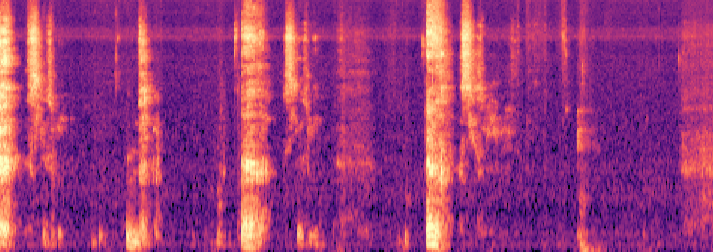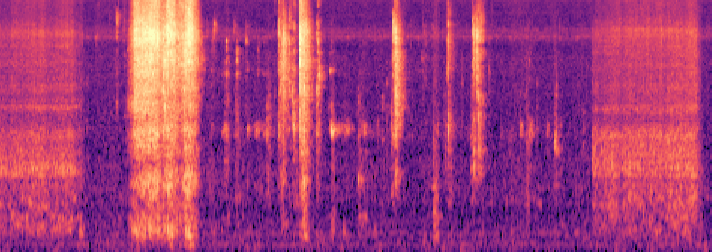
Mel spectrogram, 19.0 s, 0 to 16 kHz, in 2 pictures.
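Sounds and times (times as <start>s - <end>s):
person chewing food: 11.3s - 17.1s.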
